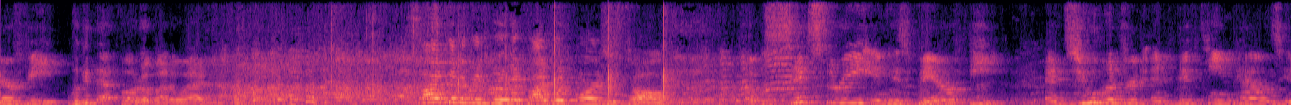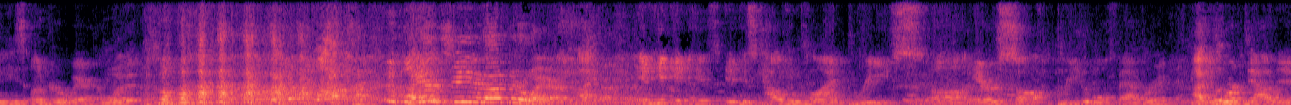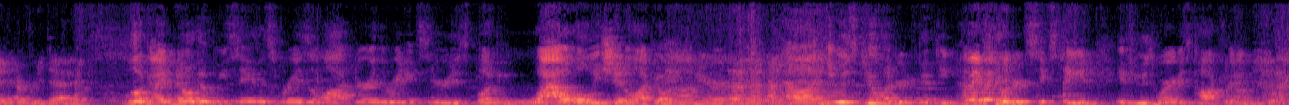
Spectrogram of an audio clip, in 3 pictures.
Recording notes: Chapo News Network Election Night Live Show. Four hundred of our fellow citizens gathered at Genius HQ.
